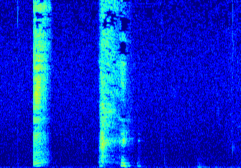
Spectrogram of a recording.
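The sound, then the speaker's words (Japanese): Farts released at work after a lunch break: a few short, blurting bursts of flatulence, the middle one longer and wavering, followed by a much fainter final puff, with quiet stillness between them. “胃腸がだいぶ動いてる感じがしておならが出そうなので出していこうと思います。”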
